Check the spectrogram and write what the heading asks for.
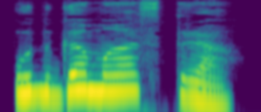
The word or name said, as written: ಉದ್ಗಮಾಸ್ತ್ರ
